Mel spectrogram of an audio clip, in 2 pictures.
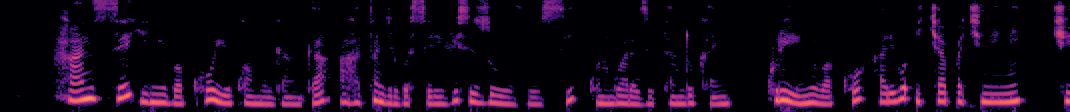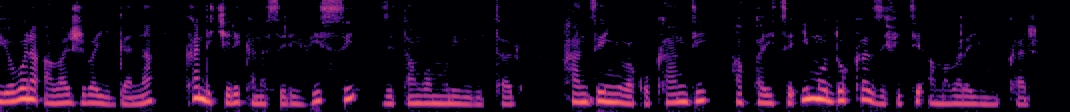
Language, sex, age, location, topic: Kinyarwanda, female, 18-24, Huye, health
